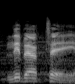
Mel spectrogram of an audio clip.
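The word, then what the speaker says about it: liberté: Al is for Liberty Liberty is pronounced liberte in Haiti and martinque libertad in the islands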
